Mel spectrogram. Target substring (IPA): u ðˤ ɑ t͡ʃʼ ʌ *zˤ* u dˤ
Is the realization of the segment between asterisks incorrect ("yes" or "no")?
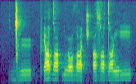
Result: no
